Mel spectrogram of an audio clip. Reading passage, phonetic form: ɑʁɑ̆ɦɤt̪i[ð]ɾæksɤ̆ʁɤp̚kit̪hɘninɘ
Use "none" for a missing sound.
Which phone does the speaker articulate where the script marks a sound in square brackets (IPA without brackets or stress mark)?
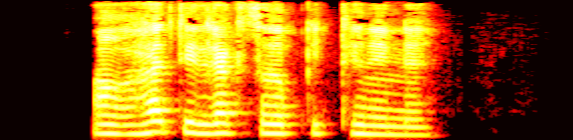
ð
